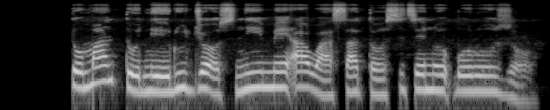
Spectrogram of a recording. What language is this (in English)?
Igbo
